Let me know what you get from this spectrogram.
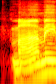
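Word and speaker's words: Mami: Mommy, but it's spelled M-A-M-I. Mammy.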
